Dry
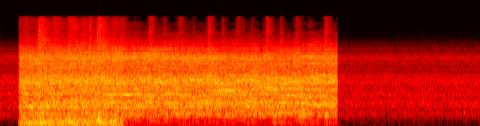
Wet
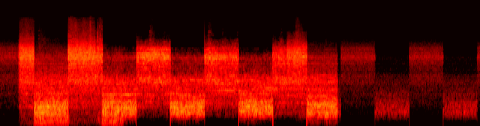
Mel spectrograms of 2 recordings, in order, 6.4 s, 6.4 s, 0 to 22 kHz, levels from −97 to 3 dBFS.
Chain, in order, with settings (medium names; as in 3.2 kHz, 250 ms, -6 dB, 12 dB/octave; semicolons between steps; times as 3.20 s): 1.27–3.83 s: resonances exaggerated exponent 1.5; LFO band-pass square 1.1 Hz 380–4900 Hz; trim -2 dB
